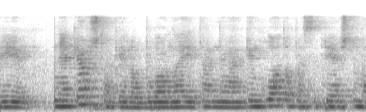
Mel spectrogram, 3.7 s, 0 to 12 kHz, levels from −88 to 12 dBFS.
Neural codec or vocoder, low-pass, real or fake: none; 7.2 kHz; real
